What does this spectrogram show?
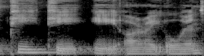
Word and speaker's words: pterion: It's spelled as pterion.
